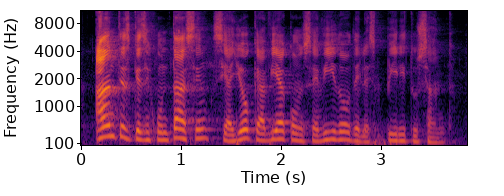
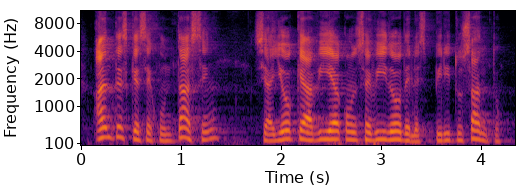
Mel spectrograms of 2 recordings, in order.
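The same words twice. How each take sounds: Both takes have the same delivery.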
